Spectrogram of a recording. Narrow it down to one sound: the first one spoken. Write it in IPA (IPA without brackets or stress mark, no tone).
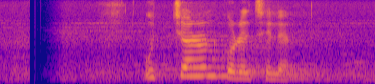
u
